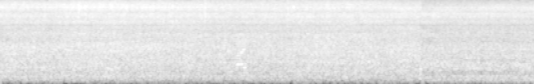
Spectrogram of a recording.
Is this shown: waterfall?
yes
